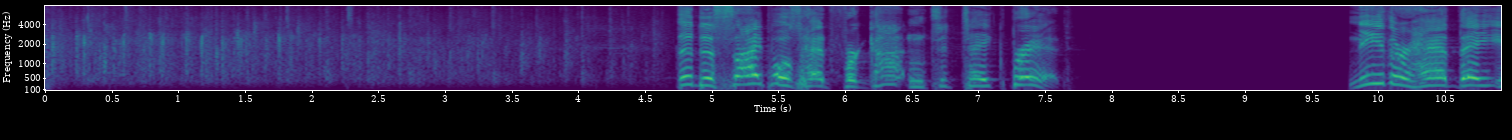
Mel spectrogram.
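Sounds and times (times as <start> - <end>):
audience clapping: 0.0 - 5.3
speech: 4.8 - 7.7, 9.8 - 10.9.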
